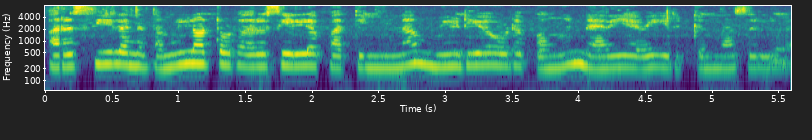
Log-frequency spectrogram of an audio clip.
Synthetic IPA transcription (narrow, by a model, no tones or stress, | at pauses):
ɐɾɐsɪjɪlɐnd̪ɐt̪ɐmɪɻnaːʈːoːɽɐːɾɐsɪjɪlːapaːɾt̪iːŋɡɐnːaːmiːɽɪjaːʋɯɽɐpɐŋɡɯnɛɾɐjaːʋeːɪɾɯkːɯnd̪ãːsɔlːɐ̰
